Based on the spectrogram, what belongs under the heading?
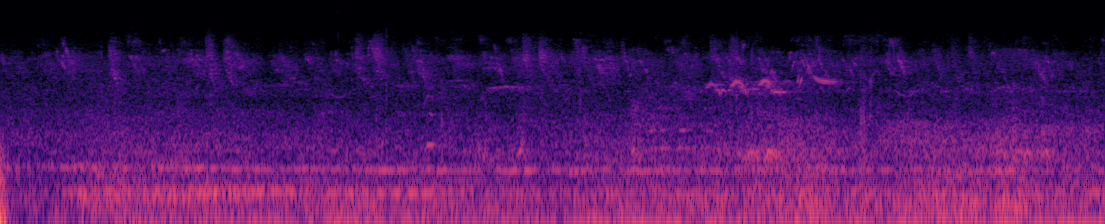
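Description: Small songbirds chirping with many short, high calls throughout, over a steady low hum.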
